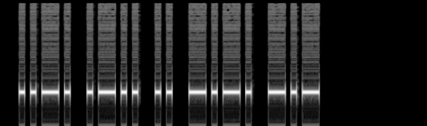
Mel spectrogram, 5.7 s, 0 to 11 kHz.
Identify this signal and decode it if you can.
Morse code, heard as a keyed tone, about 16 wpm, 800 Hz. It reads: FLICK
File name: Alphabetical / Alphabetical mp3s / Fs @15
